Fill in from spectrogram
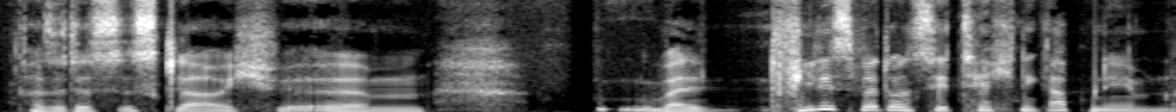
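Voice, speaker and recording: A man with an ordinary speaking voice talks at a moderate pace. His pitch sits fairly high. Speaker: podcast co-host, father of the other host, author. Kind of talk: casual chat.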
